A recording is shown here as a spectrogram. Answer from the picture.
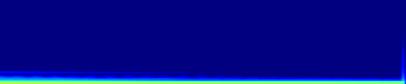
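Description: Cort Little CJ acoustic guitar's last low notes ringing out after the final stroke, slowly fading.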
